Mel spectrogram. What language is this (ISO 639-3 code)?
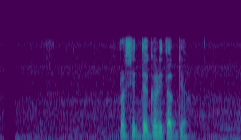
nep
